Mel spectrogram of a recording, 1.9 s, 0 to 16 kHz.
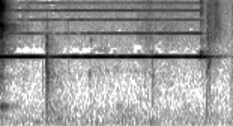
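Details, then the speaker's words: Hamilton G5 mechanical ventilator pre-use check: steady high-pitched tone with a few soft clicks in a quiet room as the ventilator powers on and runs its self-test. "it's gonna do its own little power test thing right over here or check"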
